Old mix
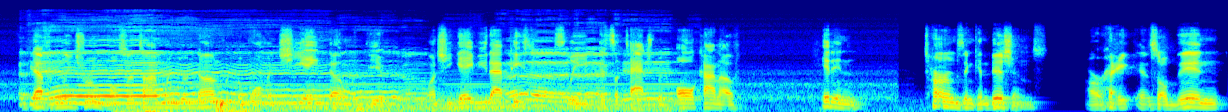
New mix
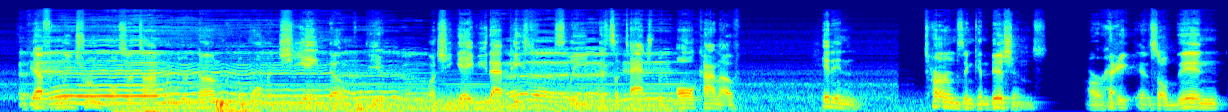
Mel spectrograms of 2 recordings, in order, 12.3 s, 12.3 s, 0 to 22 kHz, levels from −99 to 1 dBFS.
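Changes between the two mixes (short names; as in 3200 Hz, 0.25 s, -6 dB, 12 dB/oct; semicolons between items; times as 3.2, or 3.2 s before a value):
speech: remove steep low-pass 7500 Hz 48 dB/oct; second sound +5.0 dB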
